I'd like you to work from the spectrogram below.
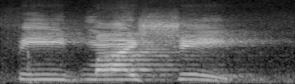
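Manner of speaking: Feed my sheep, drawn out slowly with weight on my; preacher driving Jesus's command home, slow and firm; slow emphatic. Shown as a demonstration. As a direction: lay each word down slowly and firmly. Repeats command, slowed for emphasis.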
